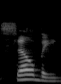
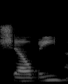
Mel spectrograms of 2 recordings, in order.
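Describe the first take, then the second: First: Selby said with a plain S sound, no SH. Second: Shelby said with an SH sound. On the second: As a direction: say Shelby with SH, as shell-bee. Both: Shown as a demonstration. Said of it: "is it Selby, not Shelby?".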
